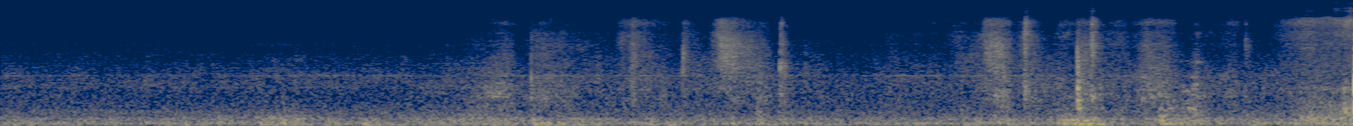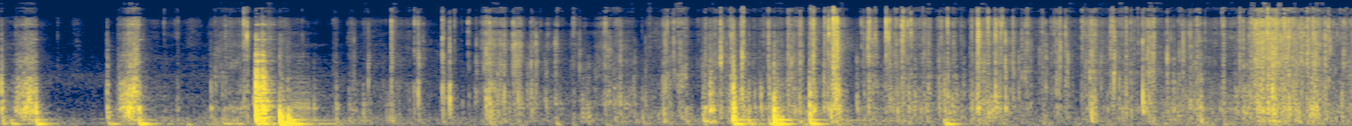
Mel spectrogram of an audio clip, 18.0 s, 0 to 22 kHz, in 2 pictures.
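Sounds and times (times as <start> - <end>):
cardboard and wrapper rustling: 10.4 - 18.0
wrapping being torn: 11.4 - 18.0.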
